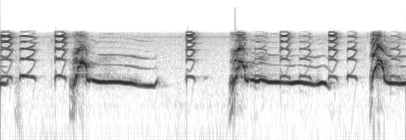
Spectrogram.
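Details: A Chihuahua sings along to a squeaky toy, howling in long, high, wavering notes between bursts of sharp squeaky-toy squeaks.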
